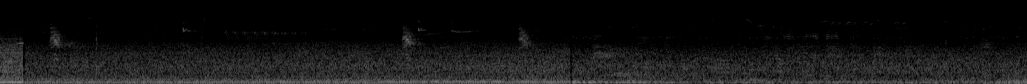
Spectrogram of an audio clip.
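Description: Low, steady hum of a vehicle's engine heard from inside, shifting in pitch a couple of times. A few short, high bird chirps sound over it.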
